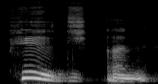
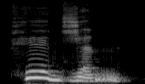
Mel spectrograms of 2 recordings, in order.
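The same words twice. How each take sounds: First: "pigeon" broken as pidge... un; split syllables. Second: Said in the usual way. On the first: Shown as a demonstration. Teacher breaking the word up for pupils, "pigeon" split after G. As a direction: pause after the G sound in "pigeon". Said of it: "put that after the G". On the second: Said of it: "All right, the next one".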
